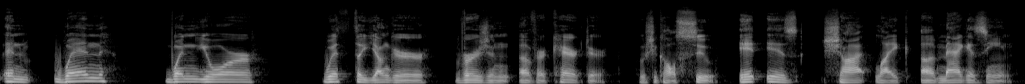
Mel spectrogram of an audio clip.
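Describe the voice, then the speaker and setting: A man co-hosting a podcast, giving a casual, animated movie review with frequent swearing and laughter, close on the mic. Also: low-pitched, no room sound. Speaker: podcast co-host. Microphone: close studio mic.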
